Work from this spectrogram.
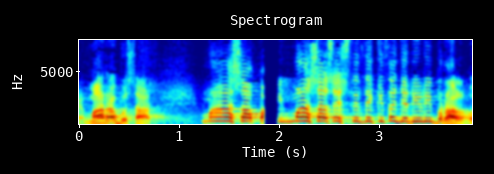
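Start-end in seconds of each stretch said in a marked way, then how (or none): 1.2-3.9 high, indignant squeal of disbelief; mock outraged protest. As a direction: play the upset colleague, pitched well up. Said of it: "Mereka marah besar sama saya". (protes kesal yang ditirukan, nada tinggi)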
